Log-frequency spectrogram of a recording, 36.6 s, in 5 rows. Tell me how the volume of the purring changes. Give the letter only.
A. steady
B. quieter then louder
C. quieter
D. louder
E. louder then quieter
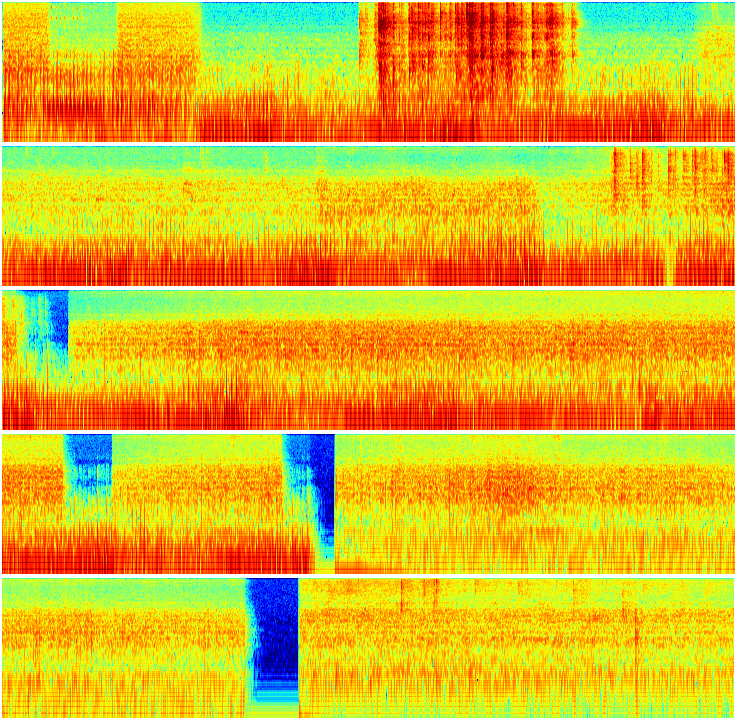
A.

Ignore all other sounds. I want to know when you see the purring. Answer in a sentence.
The purring can be heard from 0.0 to 25.1 s.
